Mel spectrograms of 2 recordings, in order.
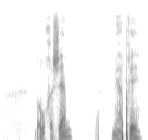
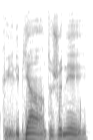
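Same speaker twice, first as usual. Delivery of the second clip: usual speaking voice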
